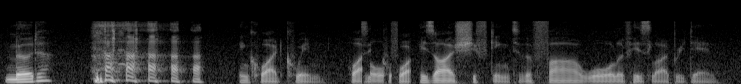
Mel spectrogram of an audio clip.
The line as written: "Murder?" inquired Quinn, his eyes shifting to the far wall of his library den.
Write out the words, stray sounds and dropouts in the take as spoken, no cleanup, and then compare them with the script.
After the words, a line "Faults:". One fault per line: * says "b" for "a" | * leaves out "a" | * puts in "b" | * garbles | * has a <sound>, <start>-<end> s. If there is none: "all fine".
"Murder?" inquired Quinn, [garbled] his eyes shifting to the far wall of his library den.
Faults:
* has a laugh, 0.9-2.1 s
* garbles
